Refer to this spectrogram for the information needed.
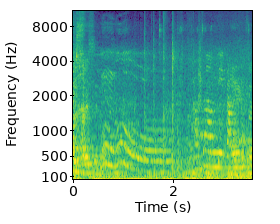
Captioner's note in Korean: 짝짝짝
